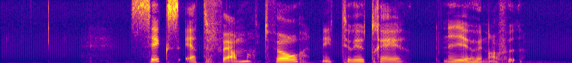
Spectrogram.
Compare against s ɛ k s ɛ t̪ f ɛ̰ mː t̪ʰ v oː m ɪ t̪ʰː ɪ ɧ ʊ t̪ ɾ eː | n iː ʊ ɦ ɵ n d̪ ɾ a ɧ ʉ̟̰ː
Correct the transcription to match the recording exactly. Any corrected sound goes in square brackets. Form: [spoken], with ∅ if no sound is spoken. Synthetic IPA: s ɛ k s ɛ t̪ f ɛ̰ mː t̪ʰ v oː [n] ɪ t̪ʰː ɪ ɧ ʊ [t̪ʰ] ɾ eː | n iː ʊ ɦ ɵ n d̪ ɾ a ɧ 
